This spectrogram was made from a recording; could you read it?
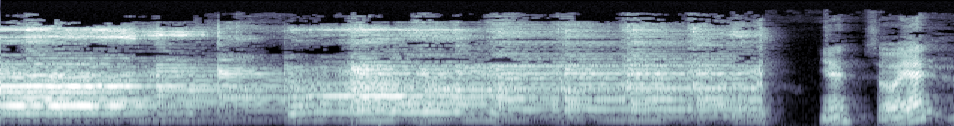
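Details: JBL Go Bluetooth speaker (orange) after repair of distorted "basag" sound: music plays clearly with clean guitar and vocals, no crackle or rattle at this volume; the speaker sounds healthy.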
